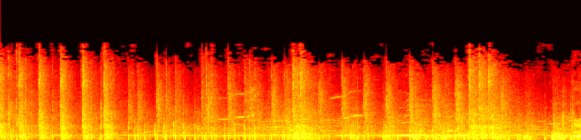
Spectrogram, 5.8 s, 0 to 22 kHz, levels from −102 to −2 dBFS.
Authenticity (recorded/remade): recorded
